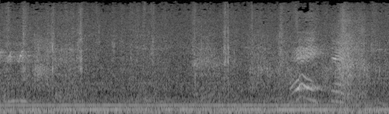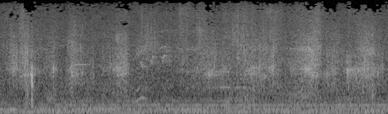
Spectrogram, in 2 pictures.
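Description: A toddler's faint babbling over a steady low hum, with one sharp click a little past halfway.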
